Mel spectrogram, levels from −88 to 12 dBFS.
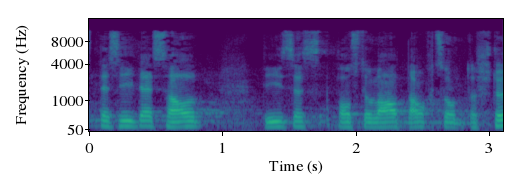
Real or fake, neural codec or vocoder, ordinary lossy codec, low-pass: fake; codec, 44.1 kHz, 7.8 kbps, DAC; MP3, 48 kbps; 14.4 kHz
